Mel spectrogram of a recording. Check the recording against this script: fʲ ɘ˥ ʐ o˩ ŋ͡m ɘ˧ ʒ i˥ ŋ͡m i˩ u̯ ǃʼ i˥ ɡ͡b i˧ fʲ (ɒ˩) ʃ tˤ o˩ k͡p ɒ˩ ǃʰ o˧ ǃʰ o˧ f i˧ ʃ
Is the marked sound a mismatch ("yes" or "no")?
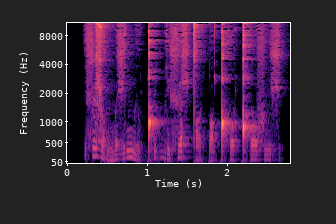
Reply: yes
